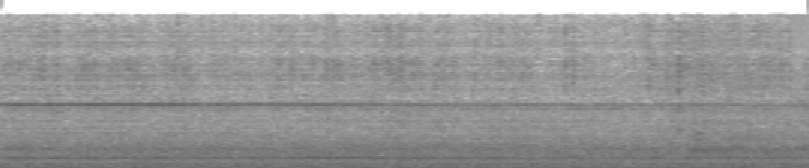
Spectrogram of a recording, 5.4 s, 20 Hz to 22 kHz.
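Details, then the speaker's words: Tenney T-Shock JR shock chamber, cold chamber refrigeration switched on with its heater off: the high-stage compressor starts first, and the low-stage compressor normally follows in 30–40 seconds. Steady low hum, constant pitch, smooth running under load, no knocks; normal operation. "First, the high stage compressor will come on, and then normally in about 30 seconds to 40 seconds we'll hear the low stage compressor"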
